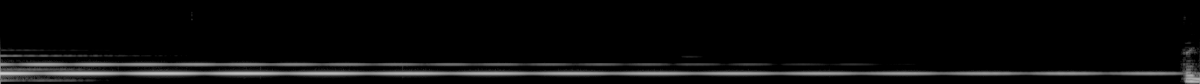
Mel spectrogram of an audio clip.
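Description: A Buddhist bowl bell ringing out after a single strike: one long, slowly pulsing tone that fades away over about eleven seconds, its brighter overtones dying first.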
